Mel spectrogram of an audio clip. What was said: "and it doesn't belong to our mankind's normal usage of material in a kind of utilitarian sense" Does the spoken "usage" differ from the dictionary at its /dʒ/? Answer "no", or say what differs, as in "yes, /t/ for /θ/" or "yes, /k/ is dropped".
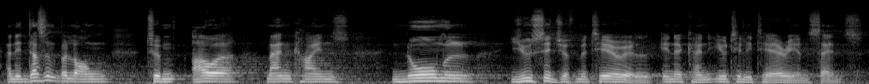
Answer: no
